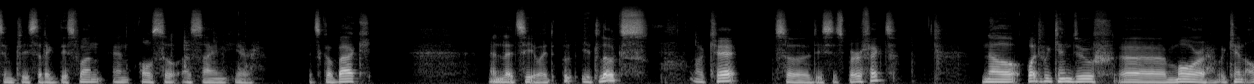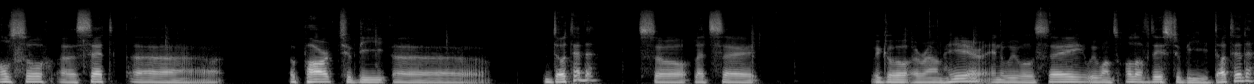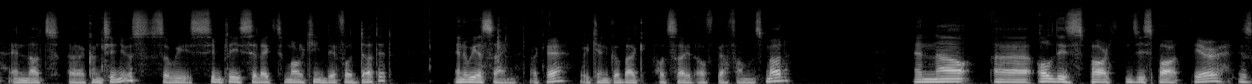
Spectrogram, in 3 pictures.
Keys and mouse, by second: 1.9 Tab, 2.2 q, 6.8 click, 10.2 click, 20.1 q, 21.2 Tab, 21.6 2, 21.9 click, 26.2 click, 29.5 click, 30.2 Tab, 30.3 q, 35.5 click.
